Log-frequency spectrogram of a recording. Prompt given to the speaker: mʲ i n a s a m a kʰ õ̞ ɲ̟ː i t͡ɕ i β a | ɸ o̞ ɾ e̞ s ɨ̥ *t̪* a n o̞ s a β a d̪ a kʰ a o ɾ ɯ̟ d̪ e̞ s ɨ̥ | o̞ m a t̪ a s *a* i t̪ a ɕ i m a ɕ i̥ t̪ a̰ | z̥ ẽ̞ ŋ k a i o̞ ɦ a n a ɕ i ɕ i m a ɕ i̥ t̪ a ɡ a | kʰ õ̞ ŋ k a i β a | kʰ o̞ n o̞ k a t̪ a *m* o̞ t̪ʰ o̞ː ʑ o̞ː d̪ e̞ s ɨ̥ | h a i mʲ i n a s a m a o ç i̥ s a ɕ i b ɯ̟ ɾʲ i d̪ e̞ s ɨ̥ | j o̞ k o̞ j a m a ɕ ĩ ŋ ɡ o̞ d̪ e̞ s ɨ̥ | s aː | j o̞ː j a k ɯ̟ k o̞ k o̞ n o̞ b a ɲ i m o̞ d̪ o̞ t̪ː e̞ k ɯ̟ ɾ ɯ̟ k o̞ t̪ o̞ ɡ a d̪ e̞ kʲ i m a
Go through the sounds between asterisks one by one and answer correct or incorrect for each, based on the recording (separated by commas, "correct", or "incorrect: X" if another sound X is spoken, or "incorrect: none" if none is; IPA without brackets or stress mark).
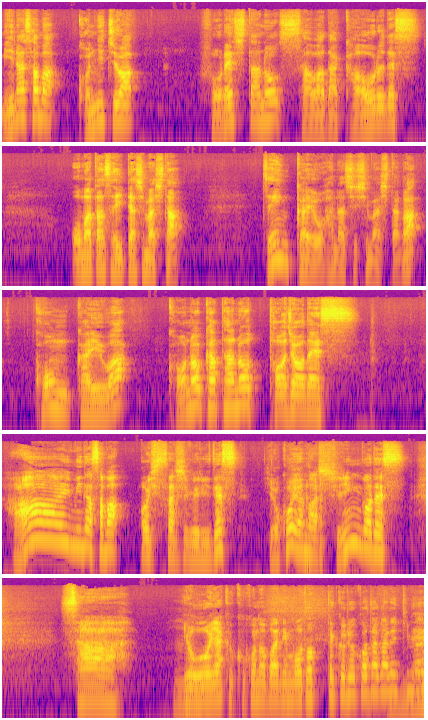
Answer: correct, incorrect: e, incorrect: n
